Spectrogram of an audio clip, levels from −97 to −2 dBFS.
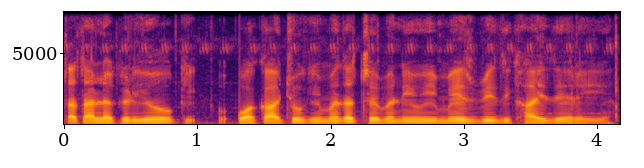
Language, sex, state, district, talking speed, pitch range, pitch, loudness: Hindi, male, Jharkhand, Ranchi, 230 wpm, 105-115 Hz, 110 Hz, -19 LUFS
